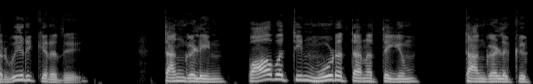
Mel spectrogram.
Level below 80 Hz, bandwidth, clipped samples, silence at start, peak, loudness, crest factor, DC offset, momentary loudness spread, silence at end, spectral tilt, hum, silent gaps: -62 dBFS; 13 kHz; under 0.1%; 0 s; -6 dBFS; -24 LUFS; 18 dB; under 0.1%; 9 LU; 0.05 s; -6.5 dB/octave; none; none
